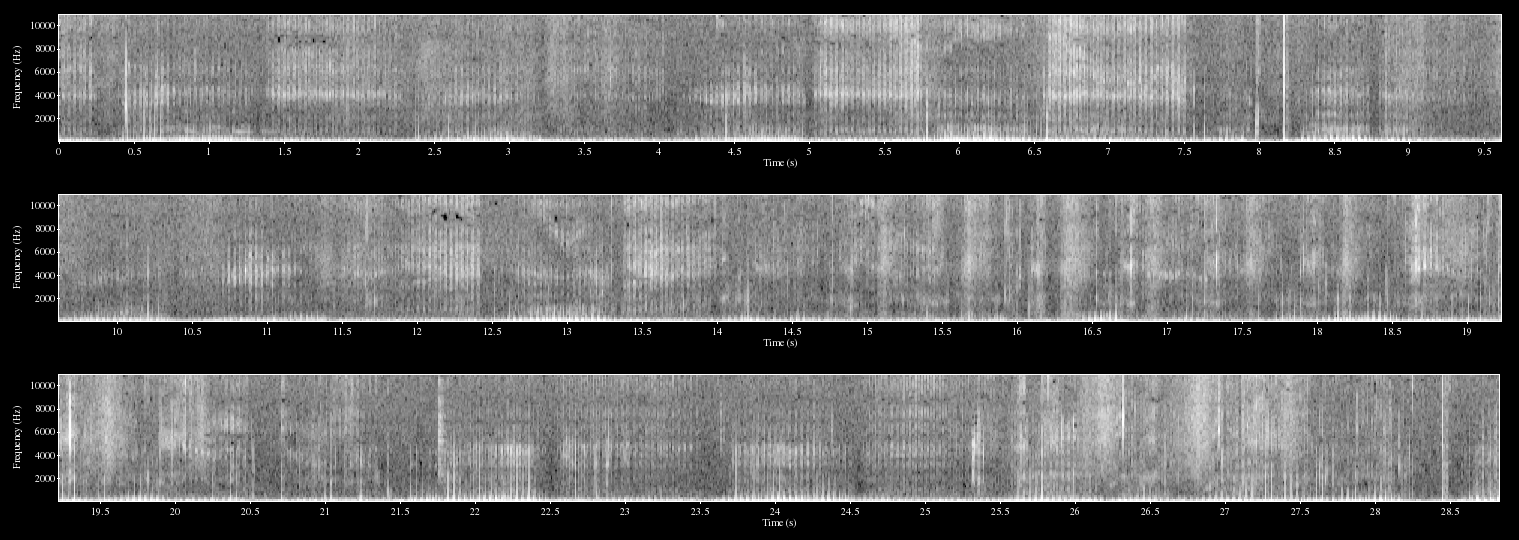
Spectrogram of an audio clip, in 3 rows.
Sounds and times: cat purring 0.0 - 28.8
Cleaning Fur 12.6 - 21.4
Cleaning Fur 24.5 - 28.8

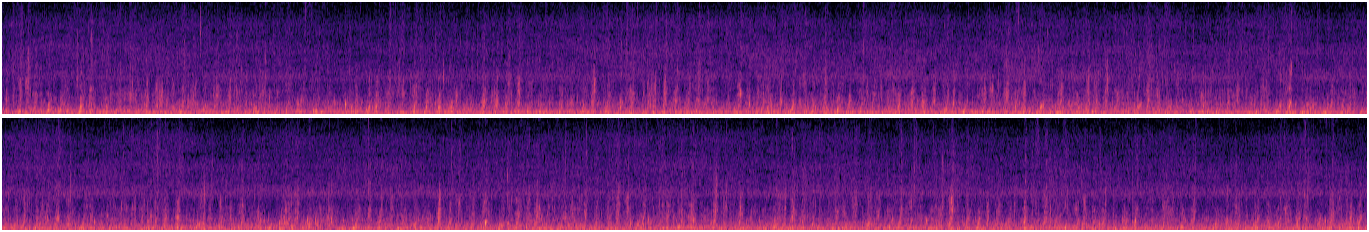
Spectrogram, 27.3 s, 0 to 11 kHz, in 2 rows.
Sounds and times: mud bubbling 0.0 - 27.3

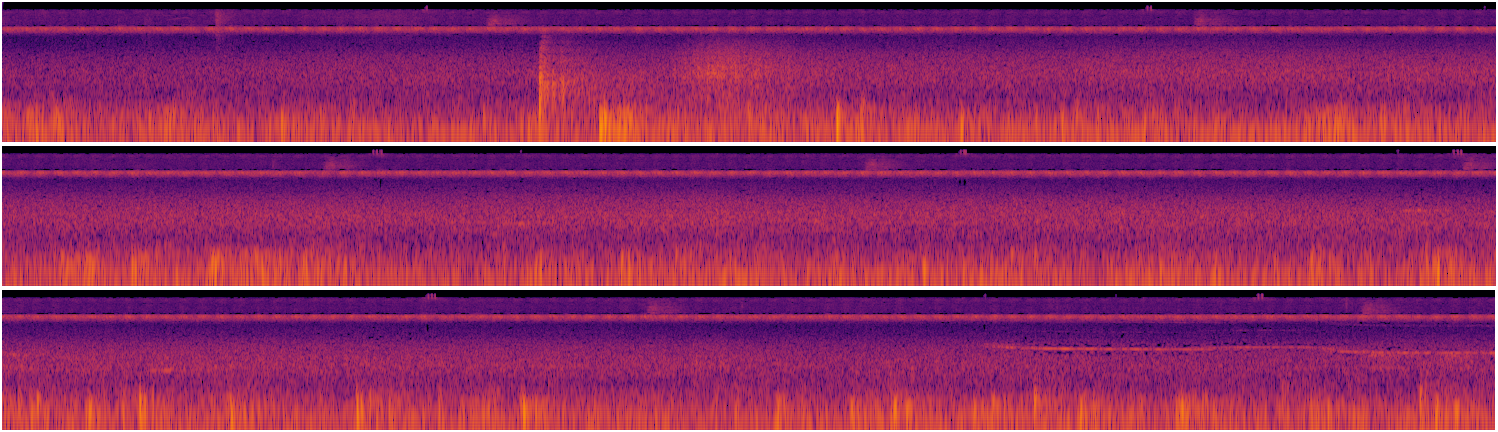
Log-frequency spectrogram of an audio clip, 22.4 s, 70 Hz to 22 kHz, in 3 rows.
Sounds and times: crickets 0.0 - 22.4
fireworks being set off faintly in the background 0.0 - 22.4
dogs bark at the fireworks 2.6 - 4.5

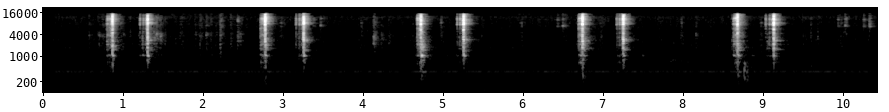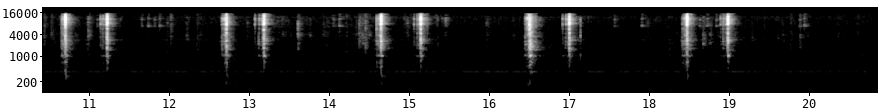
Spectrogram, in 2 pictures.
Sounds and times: Light Switch Chain 16.5 - 19.2

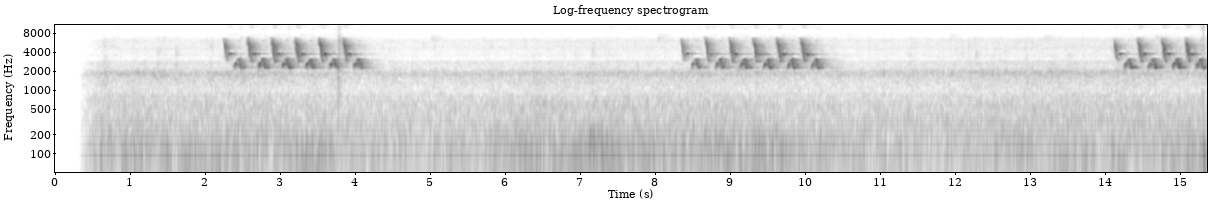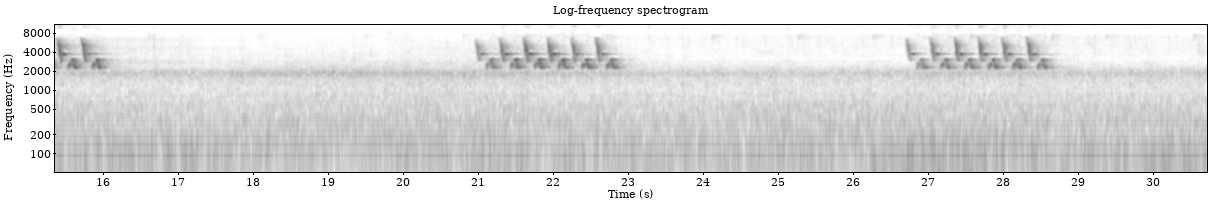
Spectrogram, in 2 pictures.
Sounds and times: Carolina Wren calling from a palm tree 2.2 - 4.4
Carolina Wren calling from a palm tree 8.0 - 10.7
Carolina Wren calling from a palm tree 14.1 - 16.7
Carolina Wren calling from a palm tree 20.8 - 23.3
Carolina Wren calling from a palm tree 26.2 - 29.5

